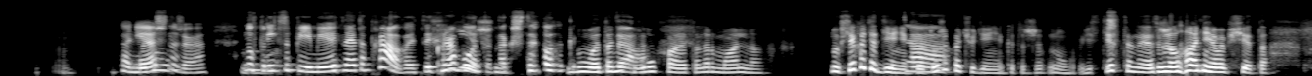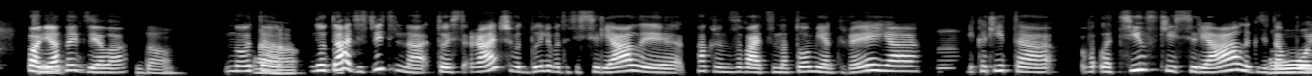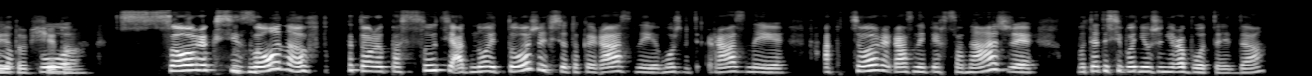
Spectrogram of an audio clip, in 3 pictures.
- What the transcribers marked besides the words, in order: laughing while speaking: "Так что"; other background noise; laughing while speaking: "з желание вообще-то"; other noise
- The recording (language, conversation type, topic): Russian, podcast, Как социальные сети влияют на то, что мы смотрим?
